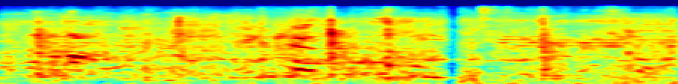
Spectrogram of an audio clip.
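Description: Wind buffeting the microphone with a heavy, uneven rumble, over a jumble of distant voices and fairground noise.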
